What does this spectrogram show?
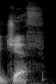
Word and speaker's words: GIF: how do you pronounce the word GIF? I say Jif.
